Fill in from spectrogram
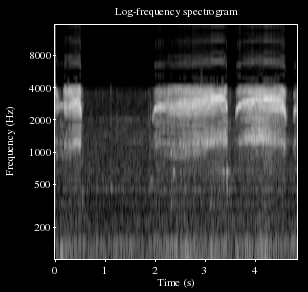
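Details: Peregrine falcon chicks, two ringed siblings about four weeks old at Cromer in June 2023, wailing for food: a short scream, a second of quiet, then two long rasping cries over a low hum.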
